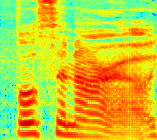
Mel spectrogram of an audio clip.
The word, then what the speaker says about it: Bolsonaro: Bolsonaro, yeah.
